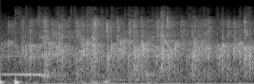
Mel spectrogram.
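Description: Steady audience applause as the evening's hosts are called onto the stage, a dense wash of many hands clapping at an even loudness, with a brief low tone fading out near the start.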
